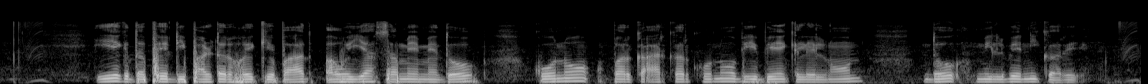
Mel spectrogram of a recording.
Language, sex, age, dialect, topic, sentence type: Chhattisgarhi, male, 31-35, Northern/Bhandar, banking, statement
